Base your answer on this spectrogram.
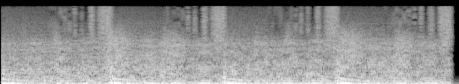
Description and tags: Heavily processed (with pd - phase vocoder) rhythmical loop. Mono. :)
experimental, processed, rhythm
